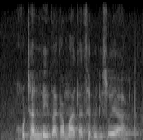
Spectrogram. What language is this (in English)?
Southern Sotho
